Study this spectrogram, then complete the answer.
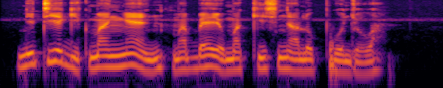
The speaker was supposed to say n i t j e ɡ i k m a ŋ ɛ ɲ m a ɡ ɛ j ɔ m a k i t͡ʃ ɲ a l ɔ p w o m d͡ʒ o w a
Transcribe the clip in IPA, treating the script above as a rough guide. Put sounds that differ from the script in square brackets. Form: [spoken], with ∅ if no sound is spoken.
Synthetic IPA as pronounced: n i t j e ɡ i k m a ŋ ɛ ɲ m a [b] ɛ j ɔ m a k i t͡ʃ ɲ a l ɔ p w o [ɲ] d͡ʒ o w a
